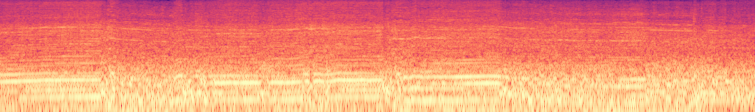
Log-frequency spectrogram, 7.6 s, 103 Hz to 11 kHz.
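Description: A supercar engine in the Automobilista 2 racing game drones loud and close, its pitch climbing and dropping repeatedly through gear changes in a steady, aggressive roar.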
